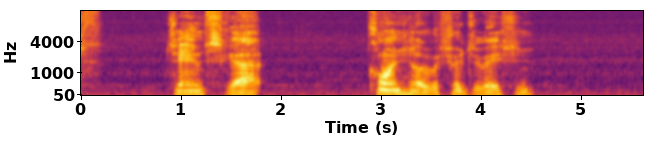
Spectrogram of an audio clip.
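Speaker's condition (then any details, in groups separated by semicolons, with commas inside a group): Tongue cancer; tongue tumor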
